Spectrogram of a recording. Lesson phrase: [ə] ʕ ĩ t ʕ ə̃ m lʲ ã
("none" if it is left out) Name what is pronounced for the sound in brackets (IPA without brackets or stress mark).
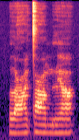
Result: ə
